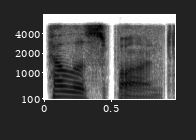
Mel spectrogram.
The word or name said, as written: Hellespont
